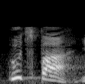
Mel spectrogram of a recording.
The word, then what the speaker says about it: chutzpah: Chutzpah. You don't say the CH there. You say chutzpah.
